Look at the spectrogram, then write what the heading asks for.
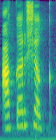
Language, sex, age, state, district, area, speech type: Marathi, female, 30-45, Maharashtra, Thane, urban, read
